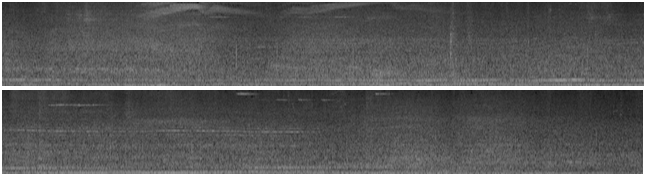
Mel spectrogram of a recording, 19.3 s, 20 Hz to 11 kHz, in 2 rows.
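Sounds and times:
busy street traffic and engine rumble: 0:00.0 - 0:19.2
brief high squeal: 0:02.0 - 0:06.6, 0:08.8 - 0:15.8.

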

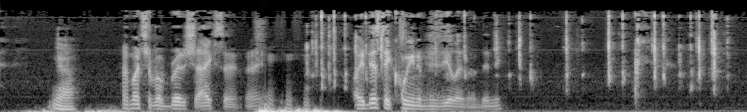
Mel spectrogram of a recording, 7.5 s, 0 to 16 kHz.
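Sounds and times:
speech: 0:00.5 - 0:05.3
typing on a computer keyboard: 0:03.1 - 0:07.4.

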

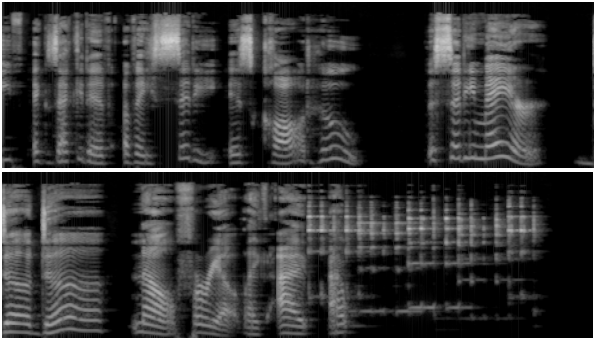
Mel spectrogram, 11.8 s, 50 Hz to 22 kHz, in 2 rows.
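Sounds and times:
speech: 0:00.0 - 0:09.7
bright electronic phone ringtone jingle: 0:08.8 - 0:11.5.

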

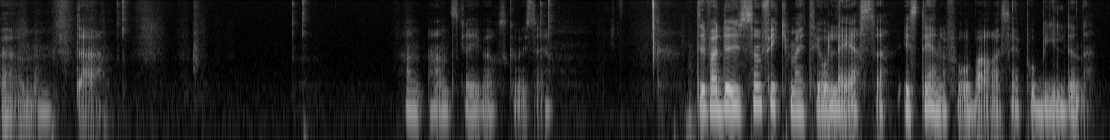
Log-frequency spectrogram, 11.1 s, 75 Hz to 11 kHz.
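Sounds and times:
speech: 0:00.0 - 0:01.6, 0:04.0 - 0:05.6, 0:06.9 - 0:11.0
soft rustle: 0:00.0 - 0:02.4
computer mouse clicks: 0:02.9 - 0:03.2, 0:05.3 - 0:05.6.

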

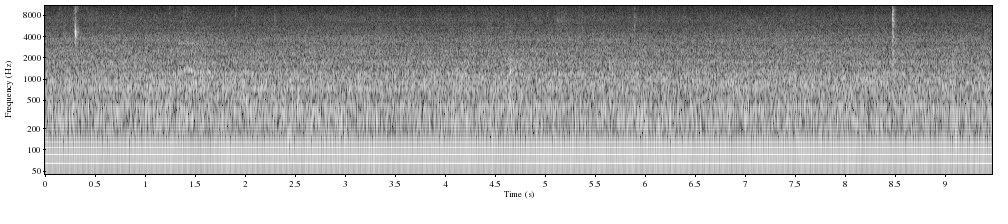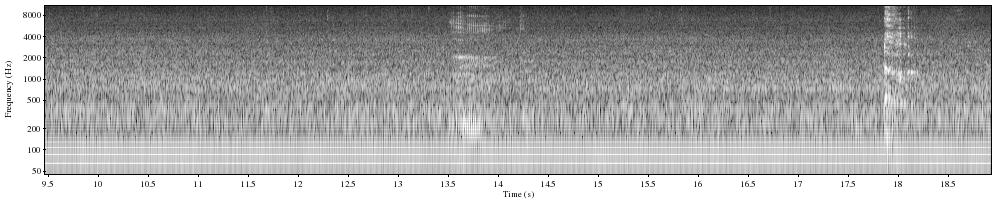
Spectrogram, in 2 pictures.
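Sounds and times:
droning hum: 0:00.0 - 0:18.9
short burps: 0:13.5 - 0:14.3, 0:17.8 - 0:18.3.

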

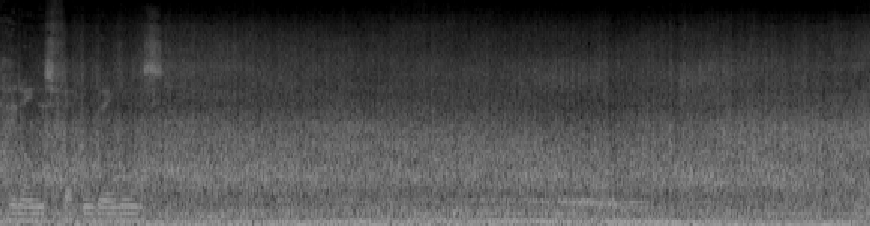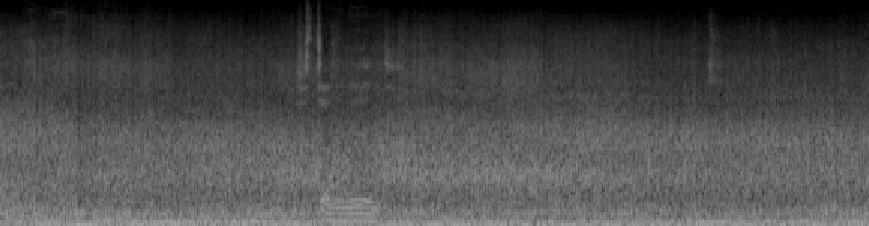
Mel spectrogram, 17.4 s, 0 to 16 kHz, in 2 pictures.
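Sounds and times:
road traffic roar of passing cars: 0:00.0 - 0:17.3
speech: 0:00.1 - 0:02.1.

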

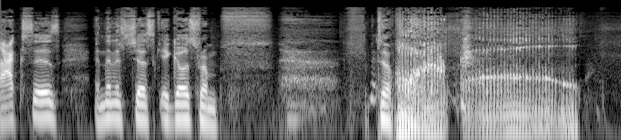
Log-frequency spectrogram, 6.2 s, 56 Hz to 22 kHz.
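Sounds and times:
speech: 0:00.0 - 0:05.0
voice imitating loud raspy snoring: 0:03.8 - 0:06.0.

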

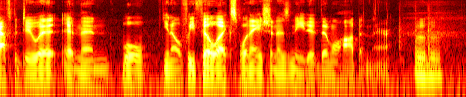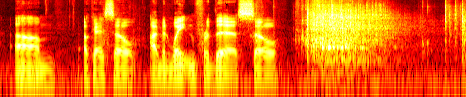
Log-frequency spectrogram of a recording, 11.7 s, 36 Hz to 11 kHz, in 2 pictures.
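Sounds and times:
speech: 0:00.0 - 0:09.7
pile of dice clattering and rattling across a hard tabletop: 0:09.5 - 0:11.6.

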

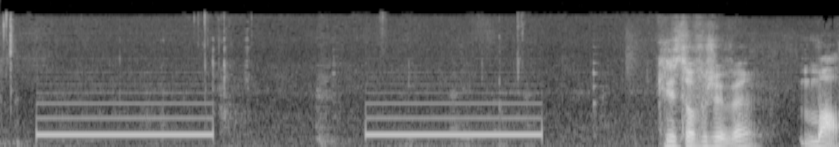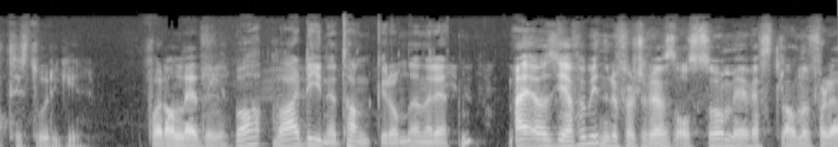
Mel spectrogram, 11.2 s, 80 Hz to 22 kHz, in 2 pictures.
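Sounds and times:
telephone ringing tones while placing a call: 0:00.2 - 0:01.4, 0:02.4 - 0:03.6
speech: 0:04.4 - 0:11.1.

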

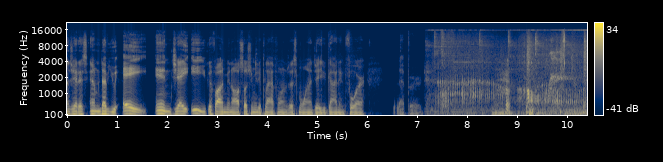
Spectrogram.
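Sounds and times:
speech: 0:00.0 - 0:07.9, 0:08.5 - 0:10.1
domestic cat growling yowl: 0:07.6 - 0:10.0.

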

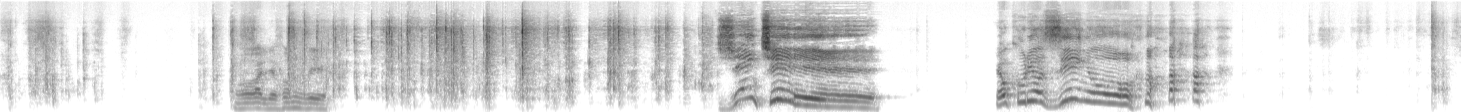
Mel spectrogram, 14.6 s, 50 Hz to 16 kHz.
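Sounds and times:
bag rustling and crinkling as it is pulled open: 0:00.0 - 0:01.1, 0:02.0 - 0:07.2
speech: 0:02.3 - 0:03.5, 0:07.3 - 0:08.9, 0:10.0 - 0:12.0
laughter: 0:11.4 - 0:12.2.

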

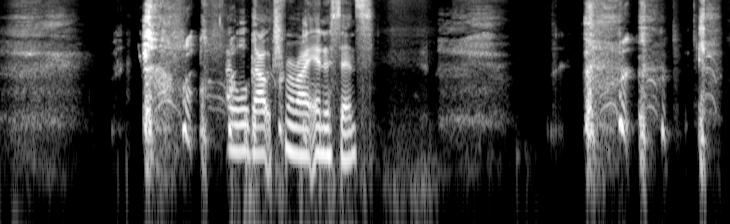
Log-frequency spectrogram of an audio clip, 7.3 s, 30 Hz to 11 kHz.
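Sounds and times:
soft breathy inhale: 0:00.0 - 0:00.9, 0:03.8 - 0:05.2
person coughing harshly: 0:01.4 - 0:02.7, 0:05.8 - 0:07.2
speech: 0:01.6 - 0:03.8.

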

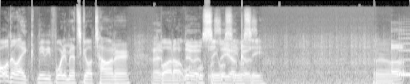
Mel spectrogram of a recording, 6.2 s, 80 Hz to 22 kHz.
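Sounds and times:
speech: 0:00.0 - 0:04.1, 0:05.6 - 0:06.1
higher tone: 0:02.8 - 0:04.0
telephone ringback tone on an outgoing call: 0:05.9 - 0:06.1.

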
